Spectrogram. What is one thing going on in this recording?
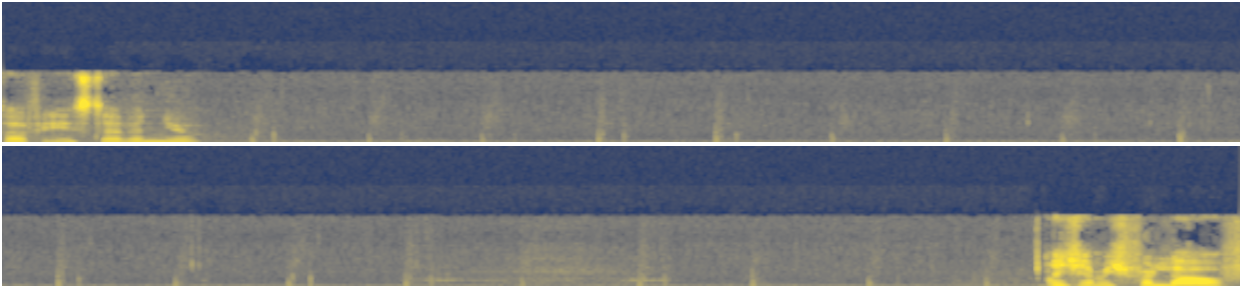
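Footsteps tap at an even pace.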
